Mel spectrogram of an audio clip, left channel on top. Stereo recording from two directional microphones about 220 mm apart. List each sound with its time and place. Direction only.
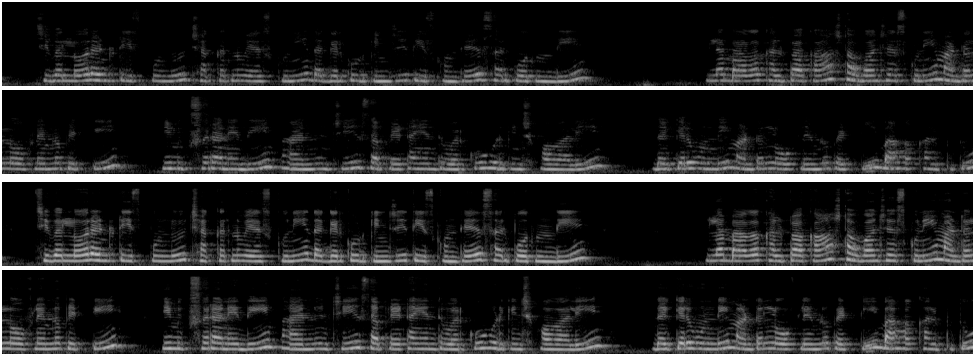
0.3 s a woman's voice: 25° right (ahead or behind)
7.0 s a woman's voice: 20° right (ahead or behind)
